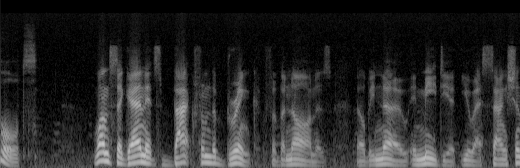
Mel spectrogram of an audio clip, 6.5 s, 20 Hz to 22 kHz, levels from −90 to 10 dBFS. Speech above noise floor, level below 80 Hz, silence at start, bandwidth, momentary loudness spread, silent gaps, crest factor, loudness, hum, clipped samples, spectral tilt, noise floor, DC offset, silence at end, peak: 32 dB; -58 dBFS; 0 s; 16 kHz; 17 LU; none; 20 dB; -25 LUFS; none; under 0.1%; -7.5 dB/octave; -56 dBFS; under 0.1%; 0 s; -4 dBFS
